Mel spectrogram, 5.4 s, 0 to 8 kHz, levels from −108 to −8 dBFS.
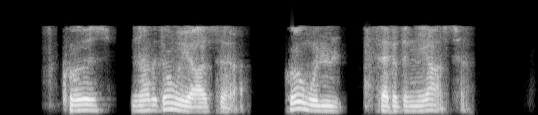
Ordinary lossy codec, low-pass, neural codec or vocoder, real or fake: AAC, 16 kbps; 7.2 kHz; codec, 16 kHz, 1.1 kbps, Voila-Tokenizer; fake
